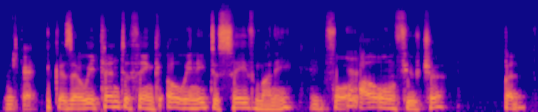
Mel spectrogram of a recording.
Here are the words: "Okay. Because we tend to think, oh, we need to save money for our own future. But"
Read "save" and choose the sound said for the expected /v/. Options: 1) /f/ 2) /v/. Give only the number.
2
